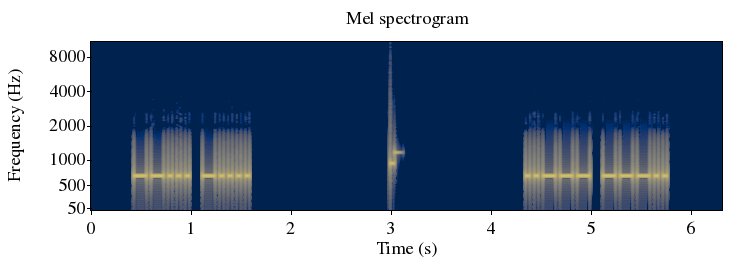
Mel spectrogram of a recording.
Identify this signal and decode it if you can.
Morse code, heard as a keyed tone, about 28 wpm, 700 Hz. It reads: 76 28
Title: Numbers - 2-Digit 28wpm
